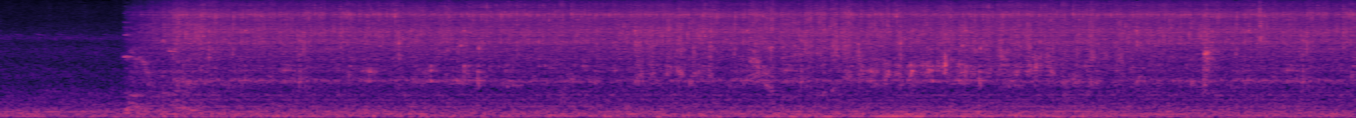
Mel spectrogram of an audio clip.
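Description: A toothbrush scrubs teeth.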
